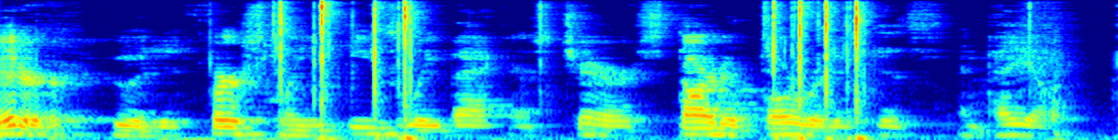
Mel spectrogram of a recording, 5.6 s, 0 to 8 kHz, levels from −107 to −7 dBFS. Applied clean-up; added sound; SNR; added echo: classical method WPE with log-MMSE.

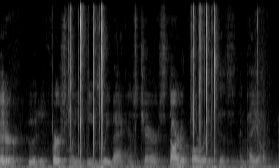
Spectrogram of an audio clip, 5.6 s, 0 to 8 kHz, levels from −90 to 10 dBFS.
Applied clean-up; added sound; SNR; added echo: none; Tick; -3 dB; reverberation time 1.2 s.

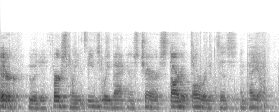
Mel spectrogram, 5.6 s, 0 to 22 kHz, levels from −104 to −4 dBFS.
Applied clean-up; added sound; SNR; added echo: neural separator model SepFormer DNS4.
